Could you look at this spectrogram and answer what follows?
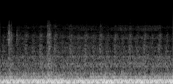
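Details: Turbocharged Ford Mustang Bullitt after returning from Mexico: deep, steady knock pulsing under low idle rumble each revolution; owners debate it runs too smoothly for rod bearing, maybe timing chain guide or head. Rod knock.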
